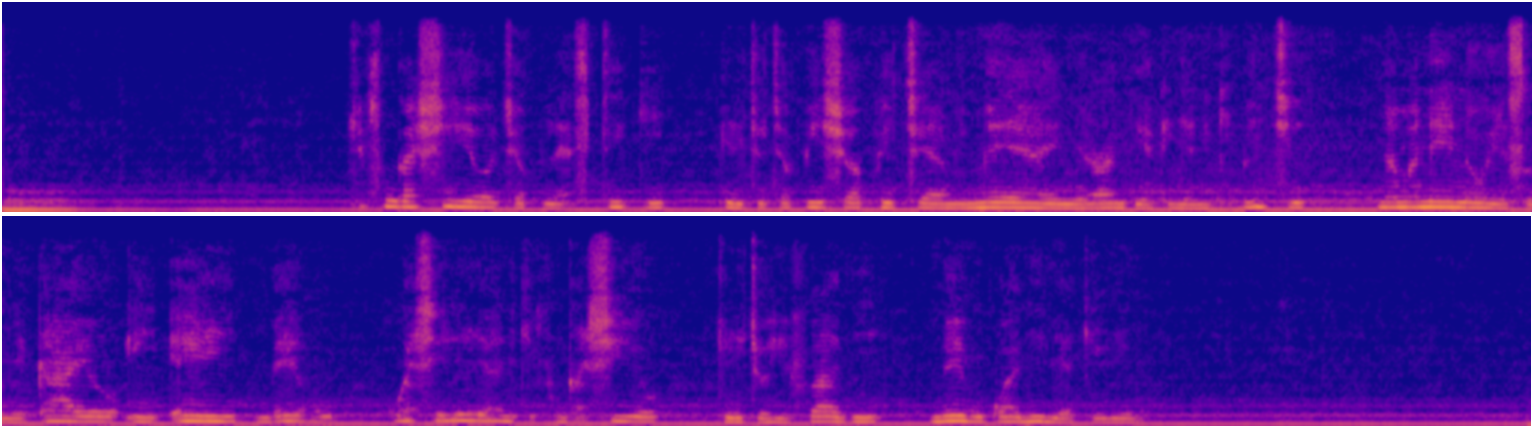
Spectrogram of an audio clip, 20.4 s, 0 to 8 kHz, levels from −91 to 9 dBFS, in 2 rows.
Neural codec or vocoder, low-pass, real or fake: codec, 16 kHz, 4 kbps, FreqCodec, larger model; 7.2 kHz; fake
